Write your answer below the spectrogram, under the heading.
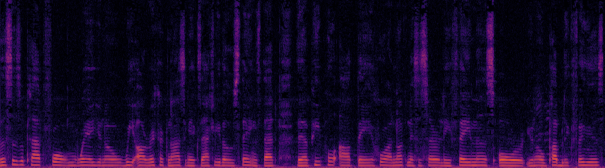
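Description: With hardly any pauses, a woman speaks at a moderate pace in a medium-pitched, somewhat breathy voice that is dark and mellow, her intonation monotone and flat. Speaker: podcast host. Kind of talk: casual interview chat.

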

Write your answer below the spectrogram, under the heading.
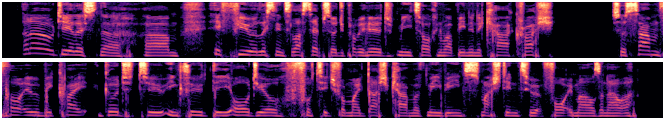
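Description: A man with a normal speaking voice talks at a fairly quick pace and a fairly high pitch, his loudness very even and his pitch variation ordinary. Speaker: podcast host. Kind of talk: casual comedy chat.

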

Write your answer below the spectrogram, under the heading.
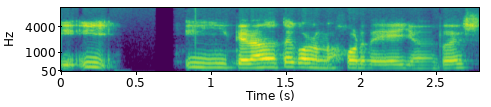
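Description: At a fairly quick pace, a woman talks in an ordinary speaking voice. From Spain, Castellón area, small town. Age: young. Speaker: singer-songwriter. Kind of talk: interview.

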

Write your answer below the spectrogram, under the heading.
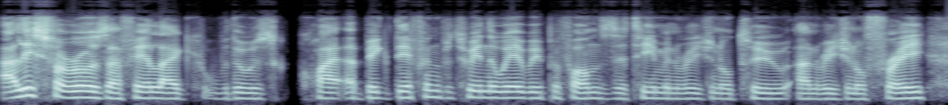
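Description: A man with a British accent talks at a very fast pace, barely pausing. His pitch is fairly high and his intonation monotone and flat. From Britain. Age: 20s. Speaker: pro esports player. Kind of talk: casual chat.

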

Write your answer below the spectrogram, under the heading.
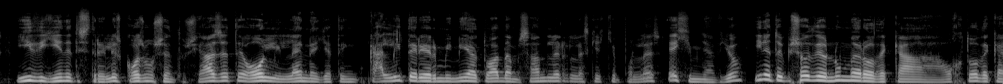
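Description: Speaking at a moderate pace, a man with a fairly high pitch and a dark, mellow tone shows big swings in loudness. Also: ordinary pitch variation. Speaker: podcast host. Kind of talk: casual chat. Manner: animated.

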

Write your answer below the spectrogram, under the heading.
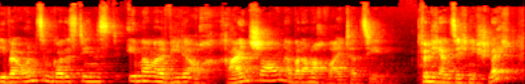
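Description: A man speaks in a high pitch. Noticeable background noise and audible room echo fill the recording. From Papua New Guinea (Manus), then Germany from age nine. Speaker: pastor. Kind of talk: sermon. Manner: conversational with fillers.

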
